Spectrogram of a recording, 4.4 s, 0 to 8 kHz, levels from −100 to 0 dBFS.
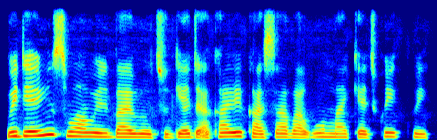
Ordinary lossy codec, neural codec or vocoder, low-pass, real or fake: none; autoencoder, 48 kHz, 128 numbers a frame, DAC-VAE, trained on Japanese speech; 7.2 kHz; fake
